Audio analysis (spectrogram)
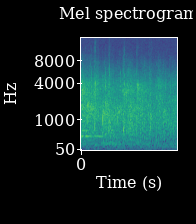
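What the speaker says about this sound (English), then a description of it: "Please let's clap for that's a presentation" A conference audience applauds a presentation, a dense, steady wash of many hands clapping in a room, moderately loud and even throughout.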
